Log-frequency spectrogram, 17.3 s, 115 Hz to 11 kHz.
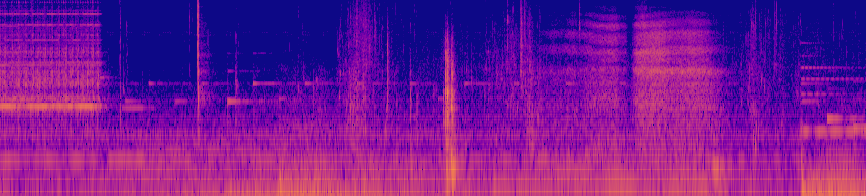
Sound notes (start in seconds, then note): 0.0 alarm rings; 9.2 bathwater babbles; 12.7 Nancy Exhales Deeply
